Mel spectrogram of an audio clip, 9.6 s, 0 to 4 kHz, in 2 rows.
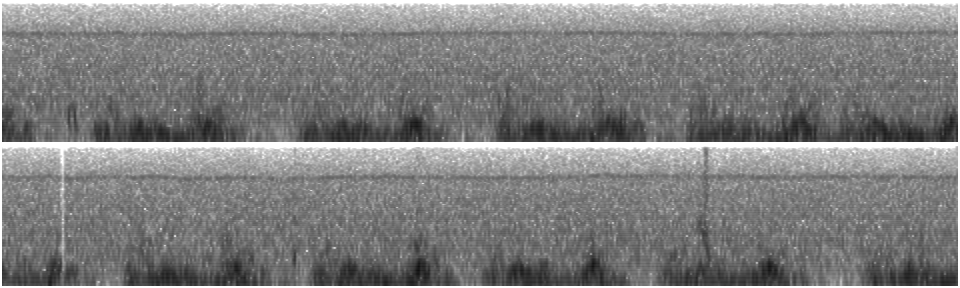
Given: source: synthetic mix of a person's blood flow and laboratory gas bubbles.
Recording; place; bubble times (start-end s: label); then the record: Doppler ultrasound of blood flow; precordium
0.00-0.11 s: bubbles
0.30-0.40 s: bubbles
2.44-2.58 s: bubbles
6.23-6.28 s: bubbles
8.25-8.38 s: bubbles
9.29-9.44 s: bubbles
From the record:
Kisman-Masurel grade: 121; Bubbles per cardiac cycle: 1 to 2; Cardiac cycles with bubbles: 10 to 50%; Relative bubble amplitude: barely perceptible (0.100 to 0.250); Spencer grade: 2 (many but less than half of the cardiac periods contain bubble signals, singularly or in groups); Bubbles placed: anywhere in the cardiac cycle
